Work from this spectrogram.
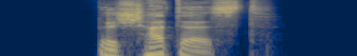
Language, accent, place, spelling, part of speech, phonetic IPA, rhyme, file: German, Germany, Berlin, beschattest, verb, [bəˈʃatəst], -atəst, De-beschattest.ogg
- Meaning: inflection of beschatten: 1. second-person singular present 2. second-person singular subjunctive I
